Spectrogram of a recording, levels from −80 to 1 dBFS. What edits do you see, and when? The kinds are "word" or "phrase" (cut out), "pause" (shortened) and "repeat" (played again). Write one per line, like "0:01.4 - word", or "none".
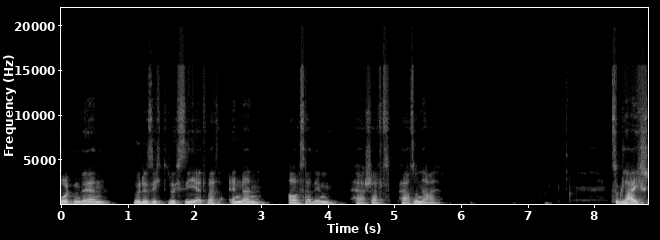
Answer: none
